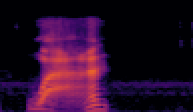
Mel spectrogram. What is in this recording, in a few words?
"wan", Chinese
